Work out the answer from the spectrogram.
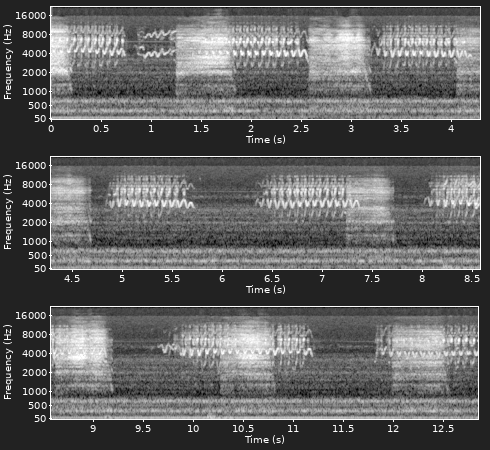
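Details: Nest-cam barn owls in Florida, with the female bringing a rat to her chicks and squabbling with the male. Repeated breathy, wheezing screech bursts, roughly one per second, sound steadily over a low background hum.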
